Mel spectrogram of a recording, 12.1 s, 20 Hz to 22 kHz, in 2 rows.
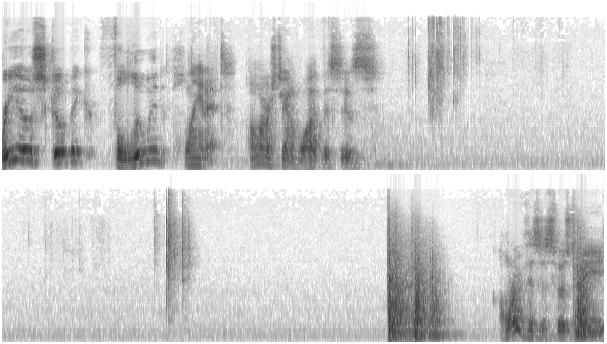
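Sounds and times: faint hum: 0:00.0 - 0:12.0
plastic wrap crinkling: 0:04.1 - 0:05.7
loud thump: 0:09.9 - 0:10.6.

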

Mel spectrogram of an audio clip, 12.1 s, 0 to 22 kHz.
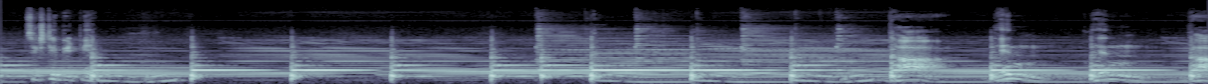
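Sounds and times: sitar strings ringing: 0:00.0 - 0:12.0
tabla strokes: 0:00.0 - 0:12.0.

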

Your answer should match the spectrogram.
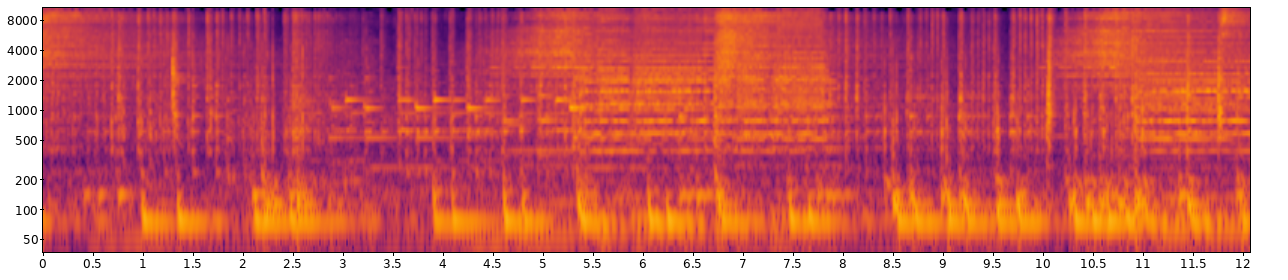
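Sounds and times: marching band playing: 0:00.0 - 0:12.0.

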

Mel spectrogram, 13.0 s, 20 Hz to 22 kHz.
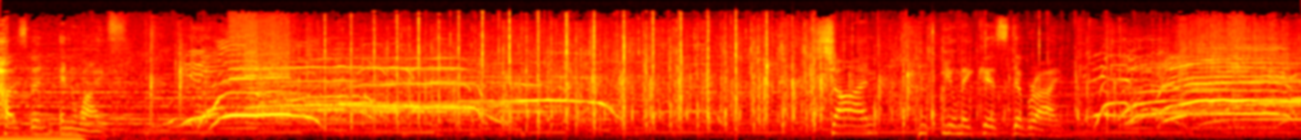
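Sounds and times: applause: 0:01.4 - 0:13.0
crowd cheering and whooping: 0:01.6 - 0:07.5, 0:10.8 - 0:13.0.

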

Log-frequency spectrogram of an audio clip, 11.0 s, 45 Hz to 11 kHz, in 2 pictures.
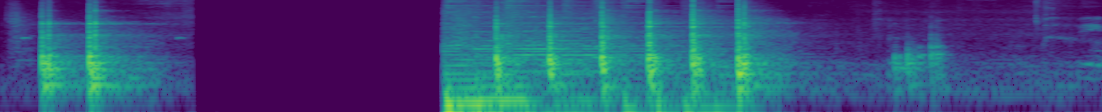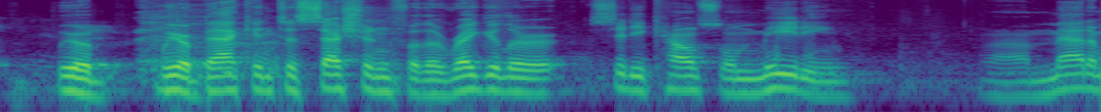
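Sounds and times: wooden gavel rapping on block: 0:02.2 - 0:04.0.

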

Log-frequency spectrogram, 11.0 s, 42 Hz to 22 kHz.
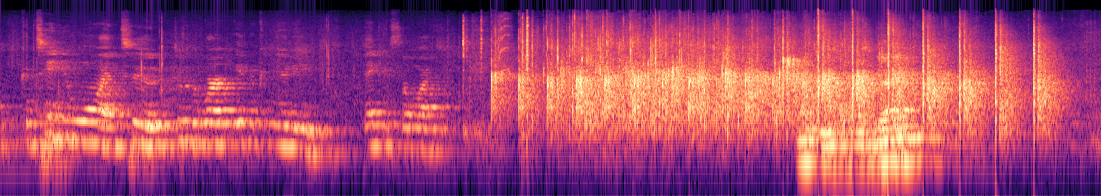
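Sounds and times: audience applauding: 0:04.8 - 0:10.7.

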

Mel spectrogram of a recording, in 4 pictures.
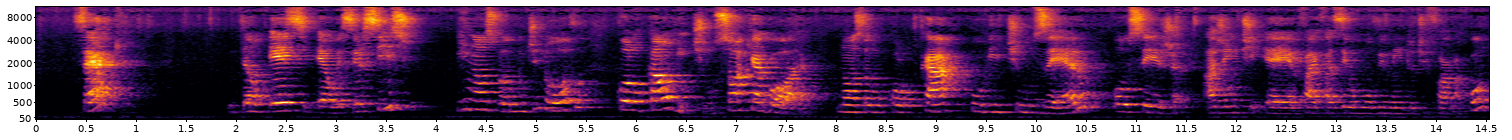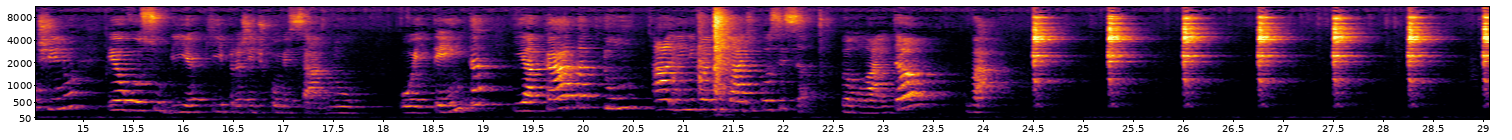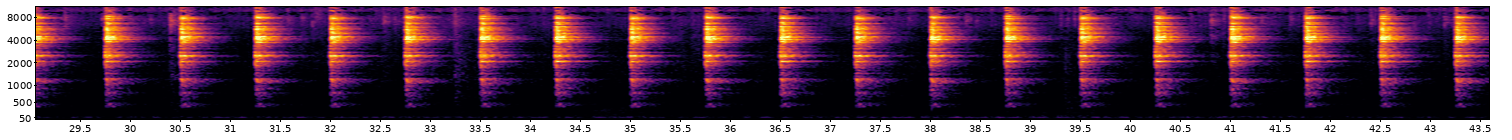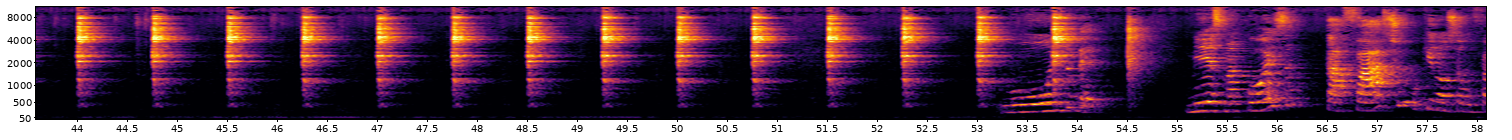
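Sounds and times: metronome ticking: 0:00.0 - 0:58.0.

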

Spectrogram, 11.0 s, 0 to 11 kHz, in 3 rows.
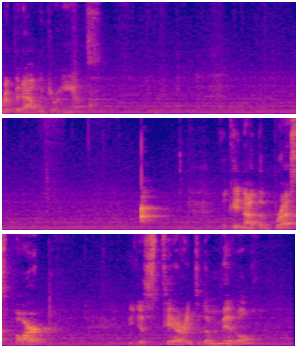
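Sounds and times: microwave oven humming: 0:00.0 - 0:11.0.

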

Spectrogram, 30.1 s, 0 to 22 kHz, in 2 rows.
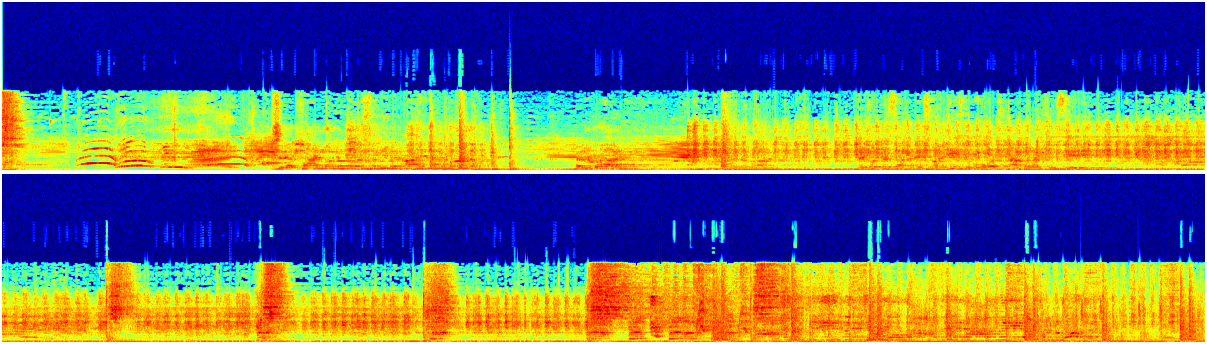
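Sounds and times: cymbal crashes: 0:00.0 - 0:01.0
live rock band playing: 0:00.0 - 0:30.0.

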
